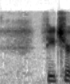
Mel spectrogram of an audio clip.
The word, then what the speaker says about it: feature: Feature is a typical quality or an important part of something. It's a noun. It could also be a verb. How many syllables? 2, stresses on the first syllable.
